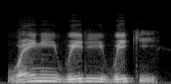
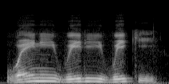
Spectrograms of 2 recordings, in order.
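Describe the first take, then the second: The two takes are said the same way.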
